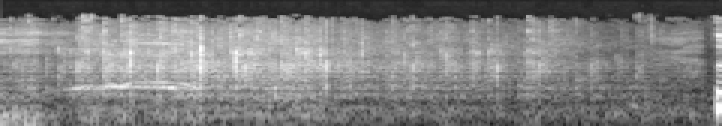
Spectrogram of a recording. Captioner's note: audience applauds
